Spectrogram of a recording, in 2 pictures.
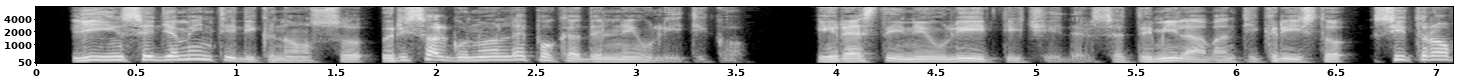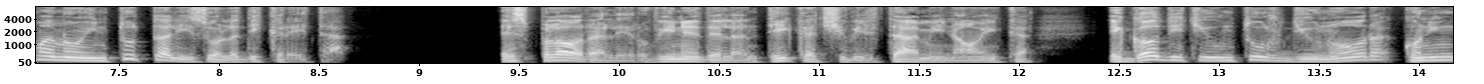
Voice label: italian documentaries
